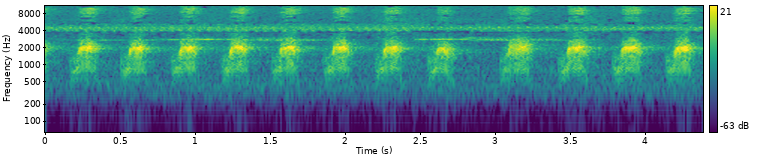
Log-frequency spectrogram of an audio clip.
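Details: Incessant clacking of the white-striped forest rail, a mid-mountain forest rail of the Bird's Head, New Guinea: around thirteen evenly spaced, hard knocking notes roughly three a second, with a thin steady whine behind.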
